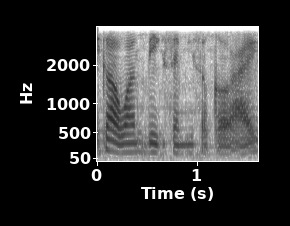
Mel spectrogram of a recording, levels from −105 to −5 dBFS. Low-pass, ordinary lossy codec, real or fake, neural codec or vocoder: 3.6 kHz; none; fake; codec, 16 kHz, 16 kbps, FunCodec, trained on LibriTTS, 50 frames a second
